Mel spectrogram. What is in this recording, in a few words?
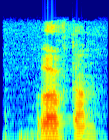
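"лӧвтӧм", Komi, male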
